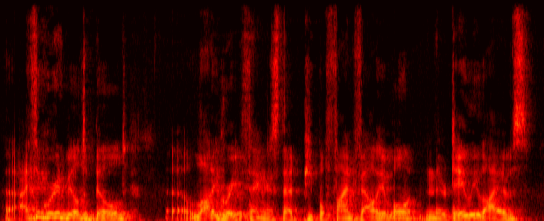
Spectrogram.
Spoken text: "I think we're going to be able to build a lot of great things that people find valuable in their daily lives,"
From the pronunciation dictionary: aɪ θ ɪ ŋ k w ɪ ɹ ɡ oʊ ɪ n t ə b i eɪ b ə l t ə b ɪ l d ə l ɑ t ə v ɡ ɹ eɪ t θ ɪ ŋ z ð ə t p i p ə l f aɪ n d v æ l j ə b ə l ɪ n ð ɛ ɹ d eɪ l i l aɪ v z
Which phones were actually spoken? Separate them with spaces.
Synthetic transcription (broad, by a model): aɪ θ ɪ ŋ k w ɪ ɹ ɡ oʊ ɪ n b i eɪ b l t ə b ɪ l d ə l ɑ t ə v ɡ ɹ eɪ t θ ɪ ŋ z ð ə t p i p l f aɪ n d v æ l j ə b l ɪ n ð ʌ ɹ d eɪ l i l aɪ v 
